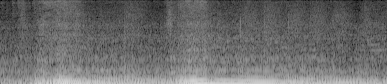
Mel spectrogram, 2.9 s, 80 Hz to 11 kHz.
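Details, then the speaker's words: Saturn Astra with returning check engine light (P2096): two quick revs give a raspy, louder-than-normal exhaust note from under the footwell area, plus rattling at idle; owner suspects a rusted, cracked or separated exhaust ahead of the muffler. "the louder exhaust note seems to be coming almost down under the foot well area so it makes me wonder if there isn't like a hole or a crack or like something like that in the exhaust back there"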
